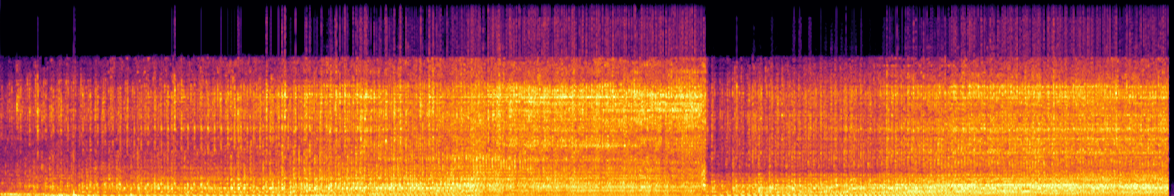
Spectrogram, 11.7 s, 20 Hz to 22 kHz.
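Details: Honda CD70 motorcycle engine revving up and down with a hard, rapid knock under the exhaust note, loud internal noise before engine teardown; worn connecting rod and bearing.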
